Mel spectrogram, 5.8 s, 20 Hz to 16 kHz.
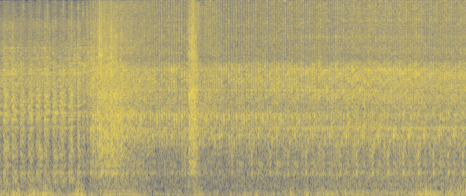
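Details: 2002 Ford F350 7.3 Powerstroke diesel, 4x4, about 410,000 miles, batteries charged about an hour: even, steady cranking beat with no uneven strokes, then it catches and settles into a steady clatter; compression sounds balanced.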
